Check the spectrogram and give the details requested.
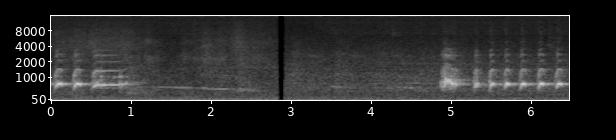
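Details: Very vocal zebra dove cooing: a short series of soft, staccato mid-pitched notes, a trailing lower murmur, a pause, then another run of quick, evenly repeated coos.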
